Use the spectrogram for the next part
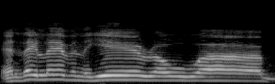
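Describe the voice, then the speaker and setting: An actor in a 1950s radio drama playing a fast-talking, pushy film man with a hidden menace. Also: sits high, steady tone, smooth, highs cut off. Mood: breezy storytelling. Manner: breezy, slangy, pushy.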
